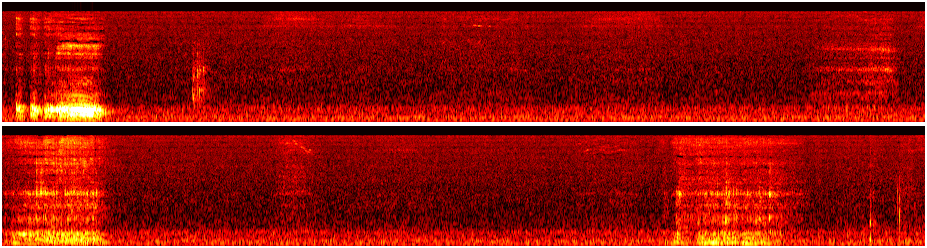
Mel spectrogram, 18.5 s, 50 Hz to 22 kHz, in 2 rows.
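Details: Man asleep in a Dallas hotel room before Super Bowl 45: three snoring bursts several seconds apart, quiet breathing between, in a quiet room; snoring.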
